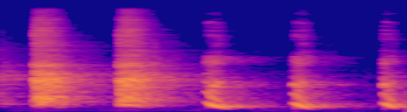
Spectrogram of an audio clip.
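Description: A woman beatboxing with her hands cupped over her mouth: a steady rhythm of vocal drum sounds, about two beats a second, mixing hissing snare-like bursts with low booms that drop quickly in pitch.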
